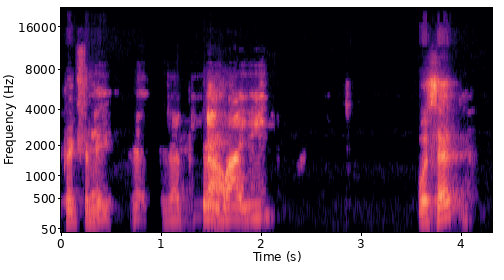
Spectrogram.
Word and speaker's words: Paye: Is that Paye? What's that? How do you spell his name? P-A-Y-E.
